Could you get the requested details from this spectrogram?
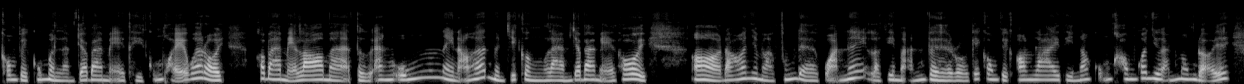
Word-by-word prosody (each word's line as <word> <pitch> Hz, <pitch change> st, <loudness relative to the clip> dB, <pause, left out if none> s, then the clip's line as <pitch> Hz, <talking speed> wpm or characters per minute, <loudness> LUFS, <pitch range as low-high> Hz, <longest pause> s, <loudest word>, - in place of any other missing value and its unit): công 215 Hz, 0 st, -2 dB
việc 190 Hz, -4 st, -2 dB
của 225 Hz, -, -3 dB
mình 225 Hz, -4 st, +2 dB
làm 170 Hz, -2 st, -5 dB
cho 195 Hz, +4 st, 0 dB
ba 210 Hz, 0 st, +1 dB
mẹ 190 Hz, -1 st, -4 dB
thì 175 Hz, -, -8 dB
cũng 220 Hz, +1 st, -4 dB
khỏe -, -, -1 dB
quá 280 Hz, +3 st, +2 dB
rồi, 205 Hz, -7 st, +6 dB, 0.3 s
có 270 Hz, -, -1 dB
ba 235 Hz, -3 st, +2 dB
mẹ 185 Hz, -6 st, 0 dB
lo 210 Hz, +2 st, +5 dB
mà, 195 Hz, -4 st, 0 dB
từ 180 Hz, -2 st, -1 dB
ăn 210 Hz, +4 st, -1 dB
uống 270 Hz, +10 st, -1 dB
này 235 Hz, -6 st, +2 dB
nọ -, -, -2 dB
hết, 265 Hz, +9 st, +2 dB
mình 230 Hz, -10 st, 0 dB
chỉ 210 Hz, -, -4 dB
cần 200 Hz, -6 st, -1 dB
làm 185 Hz, -1 st, 0 dB
cho 210 Hz, -, +2 dB
ba 220 Hz, -1 st, +3 dB
mẹ 170 Hz, -6 st, -4 dB
thôi. 235 Hz, -3 st, +4 dB, 0.4 s
Ờ, 205 Hz, -6 st, +5 dB
đó, 220 Hz, +8 st, 0 dB
nhưng 270 Hz, -2 st, 0 dB
mà 180 Hz, -6 st, -2 dB
vấn 235 Hz, +3 st, +1 dB
đề 190 Hz, -8 st, -1 dB
của -, -, -2 dB
ảnh 200 Hz, -, -1 dB
ấy 300 Hz, +4 st, 0 dB
là -, -, -4 dB
khi 215 Hz, -, -1 dB
mà 195 Hz, -, -1 dB
ảnh 185 Hz, +4 st, -3 dB
về 190 Hz, -5 st, +2 dB
rồi 175 Hz, -1 st, -2 dB
cái 245 Hz, -, -4 dB
công 230 Hz, -3 st, -2 dB
việc 195 Hz, -4 st, -5 dB
online 210 Hz, 0 st, 0 dB
thì 185 Hz, -, -4 dB
nó 210 Hz, +6 st, -2 dB
cũng 230 Hz, -, -9 dB
không 240 Hz, 0 st, -2 dB
có 280 Hz, -, -1 dB
như 270 Hz, -3 st, +3 dB
ảnh 220 Hz, 0 st, -3 dB
mong 235 Hz, -2 st, +2 dB
đợi -, -, +1 dB
ấy. 260 Hz, +2 st, +1 dB
215 Hz, 295 wpm, -21 LUFS, 190-235 Hz, 0.4 s, rồi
